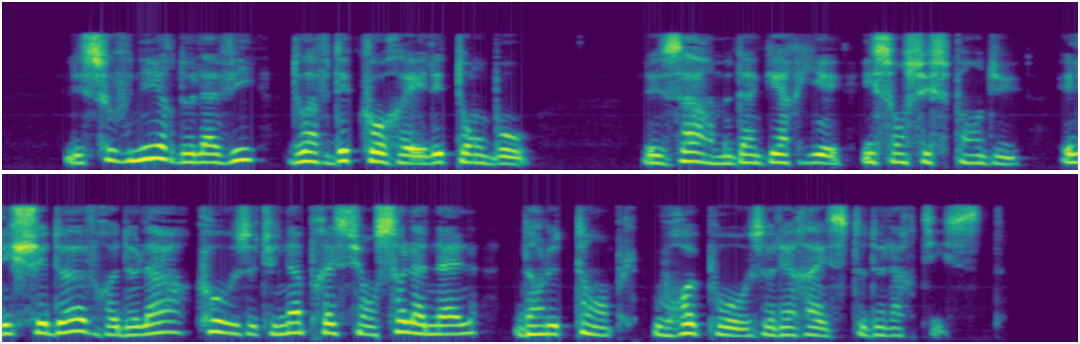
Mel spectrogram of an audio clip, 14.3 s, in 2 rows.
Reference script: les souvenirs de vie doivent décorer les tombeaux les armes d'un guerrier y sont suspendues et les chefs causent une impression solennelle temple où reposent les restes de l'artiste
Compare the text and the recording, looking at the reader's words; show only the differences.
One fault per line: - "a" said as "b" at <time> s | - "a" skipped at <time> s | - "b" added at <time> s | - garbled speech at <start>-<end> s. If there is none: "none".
- "la" added at 1.3 s
- "d'œuvre de l'art" added at 7.5 s
- "dans le" added at 10.6 s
